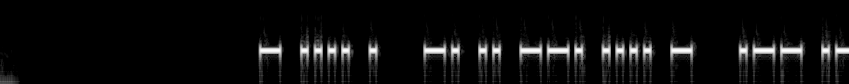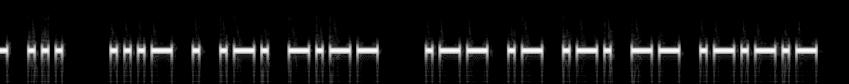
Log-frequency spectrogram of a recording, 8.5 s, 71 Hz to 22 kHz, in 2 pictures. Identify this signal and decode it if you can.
Morse code, heard as a keyed tone, about 36 wpm, 700 Hz. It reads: THE NIGHT WAS VERY WARM.
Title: Sentences from Top 1000 Words - Review Part 2 - 35wpm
